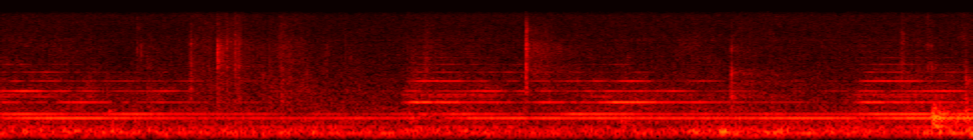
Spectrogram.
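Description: Soft pipe organ music: a steady held note, with higher notes added about every two and a half seconds, giving a gentle, bell-like sound.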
